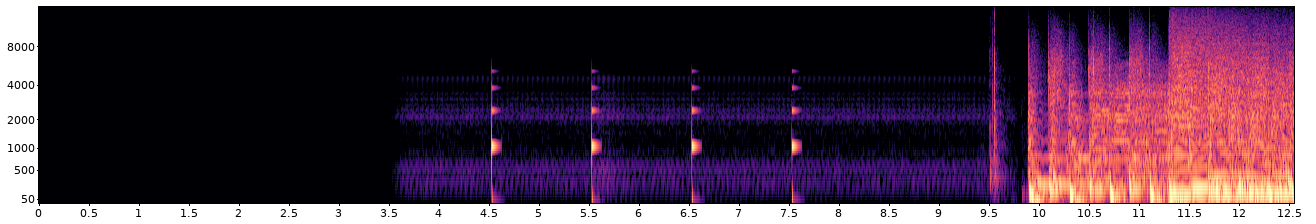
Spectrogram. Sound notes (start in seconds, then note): 3.7 amp humming; 9.9 rock music playing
